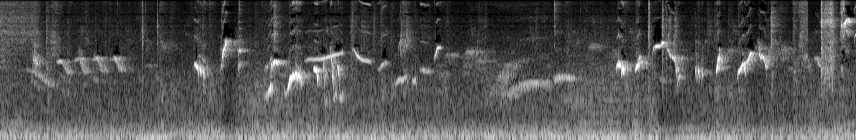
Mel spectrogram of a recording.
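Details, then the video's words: White-rumped shama song used to prompt other birds, with a quick trill of repeated notes, scattered whistles and chirps at modest volume amid background hiss. "Kích Chòe lửa hót nhiều giọng"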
